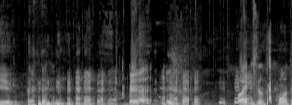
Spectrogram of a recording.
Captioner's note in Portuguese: risos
